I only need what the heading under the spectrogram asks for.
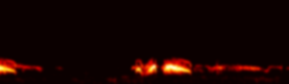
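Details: Spotted dove cooing used to excite decoy birds: a fading note, a pause, then a bold double coo with a long final note and soft trailing hoots.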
